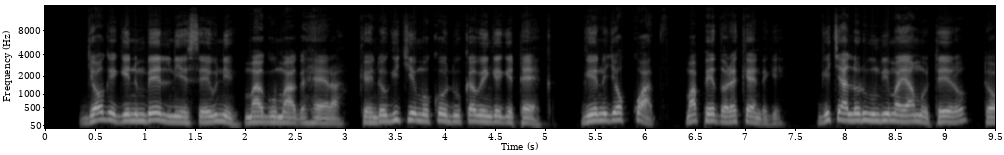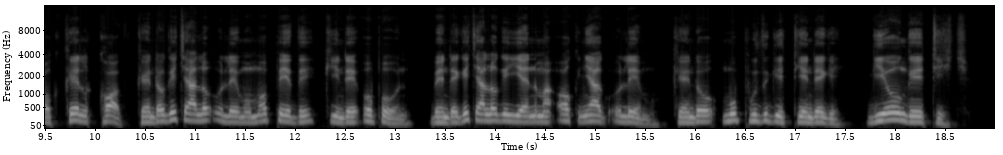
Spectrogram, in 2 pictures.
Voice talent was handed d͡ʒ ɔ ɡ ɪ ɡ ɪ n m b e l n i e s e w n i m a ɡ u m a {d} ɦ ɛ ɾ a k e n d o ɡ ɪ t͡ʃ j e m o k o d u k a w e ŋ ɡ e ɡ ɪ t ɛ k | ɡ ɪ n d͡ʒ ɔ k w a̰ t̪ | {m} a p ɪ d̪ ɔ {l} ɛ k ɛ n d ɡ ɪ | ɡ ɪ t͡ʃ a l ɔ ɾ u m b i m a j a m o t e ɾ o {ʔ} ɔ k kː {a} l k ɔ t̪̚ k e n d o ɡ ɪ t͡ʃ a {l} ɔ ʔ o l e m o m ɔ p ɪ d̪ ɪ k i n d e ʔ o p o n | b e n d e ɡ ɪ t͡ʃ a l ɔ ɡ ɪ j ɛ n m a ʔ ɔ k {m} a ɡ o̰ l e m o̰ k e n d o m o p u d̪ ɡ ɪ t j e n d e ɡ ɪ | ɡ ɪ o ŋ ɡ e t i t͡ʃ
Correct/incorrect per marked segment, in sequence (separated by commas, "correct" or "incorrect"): incorrect, correct, incorrect, incorrect, incorrect, correct, incorrect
